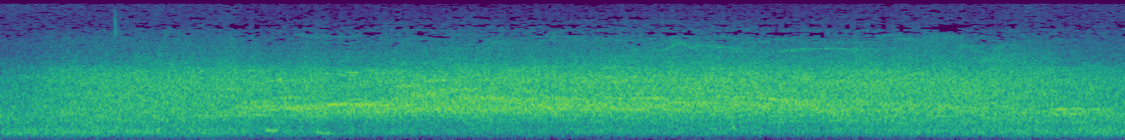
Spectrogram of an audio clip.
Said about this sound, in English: Sounded like the men that were cheering on that one.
